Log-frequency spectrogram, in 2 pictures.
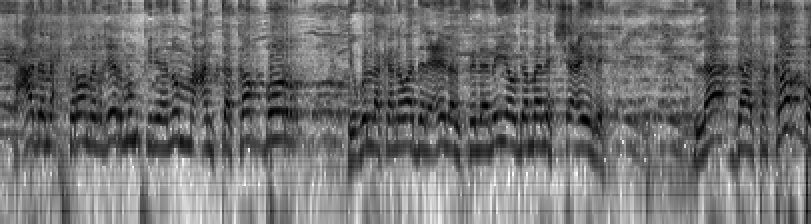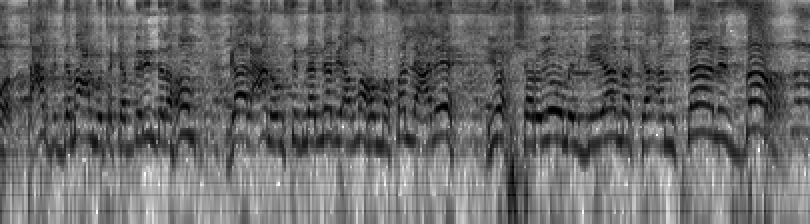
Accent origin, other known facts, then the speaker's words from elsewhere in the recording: Upper Egypt, Egypt; مع ان المثل ده احنا مش معترفين به عندنا في الصعيد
